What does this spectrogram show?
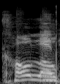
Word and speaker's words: colloquially: If you're saying queerly, you should have given him a W. Colloquially.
